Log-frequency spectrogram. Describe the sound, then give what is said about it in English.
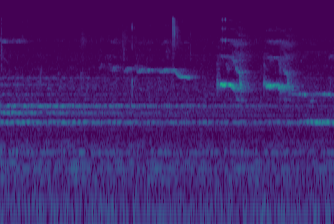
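Birds sing in garden trees, a few faint chirps and tweets rising near the end over a steady low humming drone. “you can hear the birds singing in the trees.”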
